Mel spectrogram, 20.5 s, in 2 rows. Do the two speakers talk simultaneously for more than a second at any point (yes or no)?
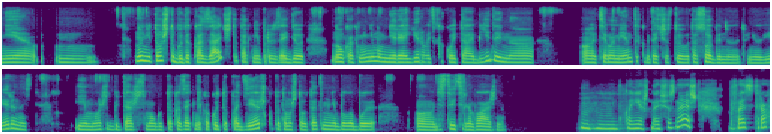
no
